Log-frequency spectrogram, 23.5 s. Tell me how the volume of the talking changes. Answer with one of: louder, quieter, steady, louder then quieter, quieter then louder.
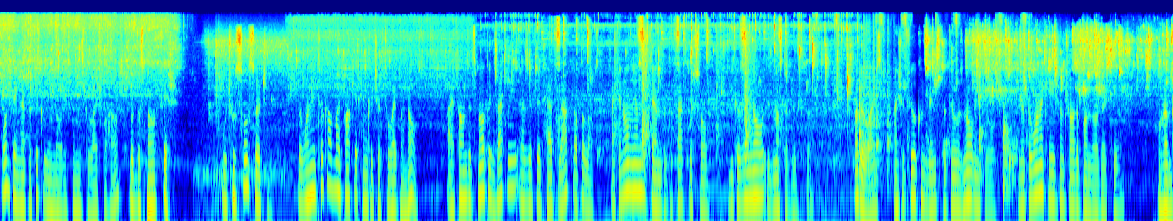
steady.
